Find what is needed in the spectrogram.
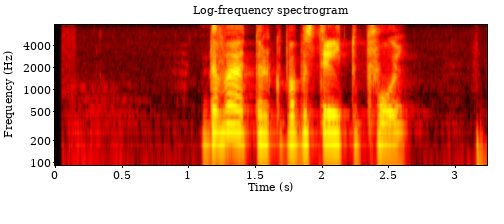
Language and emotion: Russian, angry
